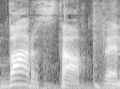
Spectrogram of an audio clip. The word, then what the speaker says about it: Verstappen: Ho scoperto che però Verstappen si pronuncia tipo Varstappen, no?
